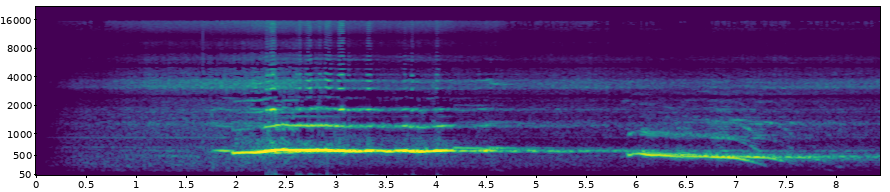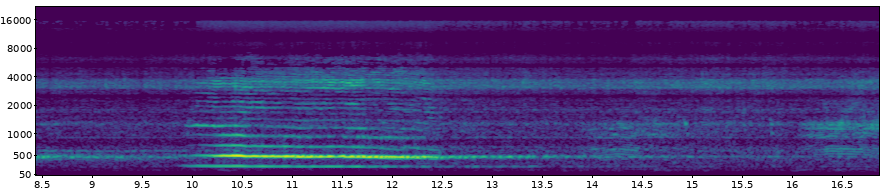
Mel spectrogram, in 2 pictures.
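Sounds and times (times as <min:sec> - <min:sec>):
whale song moaning: 0:01.8 - 0:15.0.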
